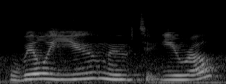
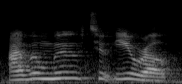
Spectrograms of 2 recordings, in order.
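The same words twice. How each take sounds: First: Slow demo with "Europe" lifted at the end; teacher-style yes-no question rising at the close; rising question tune. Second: Said in the usual way. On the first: Shown as a demonstration. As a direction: model the question, pitch going up on "Europe". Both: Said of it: "eles estão mudando de lugar aí com o sujeito".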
